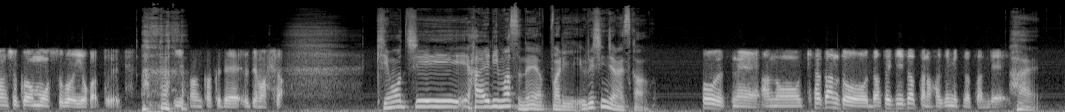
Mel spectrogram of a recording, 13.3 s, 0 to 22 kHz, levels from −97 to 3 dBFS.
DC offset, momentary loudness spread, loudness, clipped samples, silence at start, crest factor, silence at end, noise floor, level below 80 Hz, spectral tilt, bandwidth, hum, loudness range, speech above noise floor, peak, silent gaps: under 0.1%; 11 LU; -24 LUFS; under 0.1%; 0 s; 16 dB; 0.3 s; -49 dBFS; -48 dBFS; -5 dB/octave; 16 kHz; none; 4 LU; 25 dB; -8 dBFS; none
